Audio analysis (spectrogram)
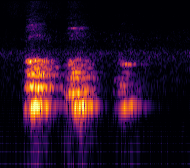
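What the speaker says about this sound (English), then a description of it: "those are my attack dogs, and I do have attack dogs, and they are going crazy on something out here" Attack dogs barking outdoors at something in the yard: three loud, close barks in quick succession, each tapering off, with quiet in between.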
